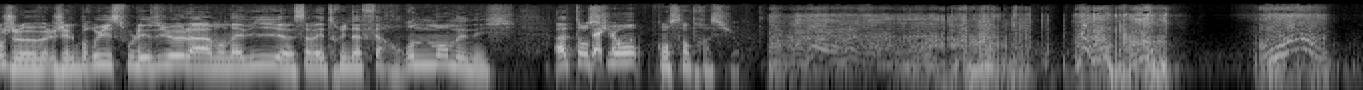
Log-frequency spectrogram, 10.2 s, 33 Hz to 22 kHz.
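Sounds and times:
speech: 0.0s - 6.0s
tent zipper being opened: 5.7s - 10.1s.

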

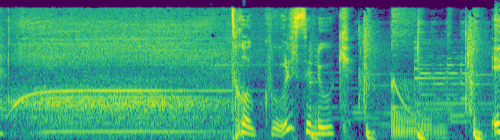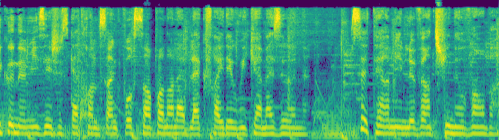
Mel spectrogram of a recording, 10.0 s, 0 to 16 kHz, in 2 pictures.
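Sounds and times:
hair dryer blowing: 0.0s - 3.4s
speech: 2.4s - 4.1s, 4.9s - 9.9s.

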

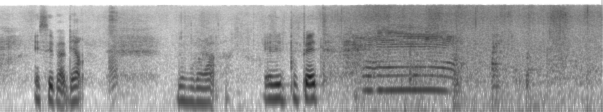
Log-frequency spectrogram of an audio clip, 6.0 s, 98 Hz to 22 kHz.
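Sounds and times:
steady farmyard hiss: 0.0s - 6.0s
speech: 0.4s - 1.1s, 1.8s - 4.8s
Alpine goat bleating on a farm: 3.4s - 4.8s.

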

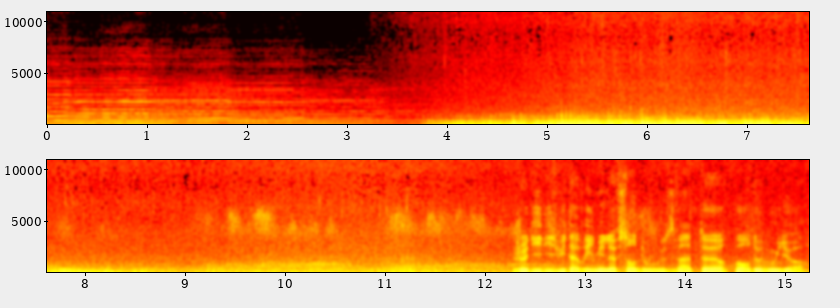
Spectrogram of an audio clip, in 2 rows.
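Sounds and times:
heavy rain in a storm: 3.6s - 15.2s
gusting wind in a storm: 3.8s - 15.2s
speech: 12.4s - 15.2s.

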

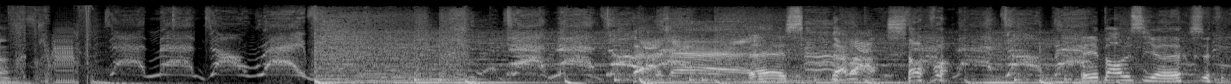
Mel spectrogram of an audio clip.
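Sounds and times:
female singer's harsh screamed vocals in a metal song: 2.1s - 3.2s, 5.1s - 10.8s
dense distorted guitars: 3.2s - 11.3s
laughter: 6.2s - 10.0s, 11.5s - 12.3s
speech: 6.7s - 12.3s.

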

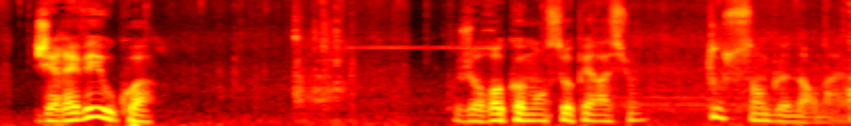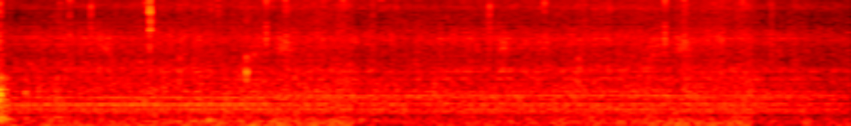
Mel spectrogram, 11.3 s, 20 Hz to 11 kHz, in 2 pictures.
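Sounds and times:
light rain pattering: 0.0s - 11.3s
speech: 0.2s - 1.1s, 3.0s - 5.9s
soft drips: 4.3s - 11.2s.

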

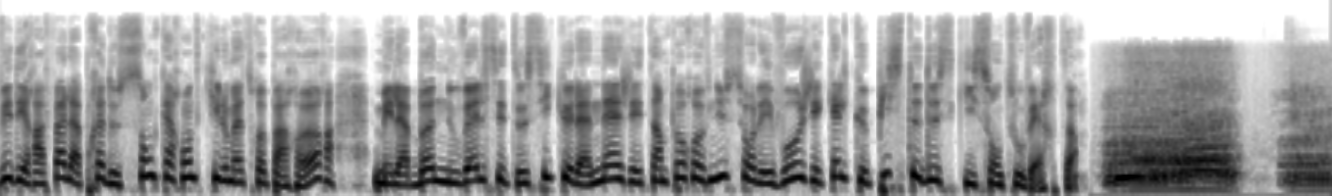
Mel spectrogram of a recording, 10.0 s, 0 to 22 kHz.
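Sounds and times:
speech: 0.0s - 9.0s
bear roaring: 8.2s - 9.9s.

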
